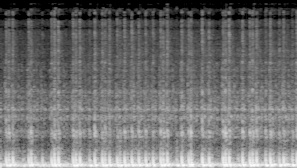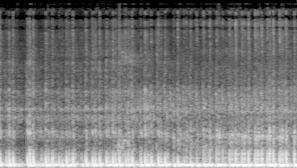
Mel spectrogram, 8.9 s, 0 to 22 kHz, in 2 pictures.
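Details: Arctic Cat Wildcat 1000X, with a stripped starter gear and metal shavings in the oil, started for the first time off a truck. Low, steady thumping runs evenly with no starter grinding or clatter.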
